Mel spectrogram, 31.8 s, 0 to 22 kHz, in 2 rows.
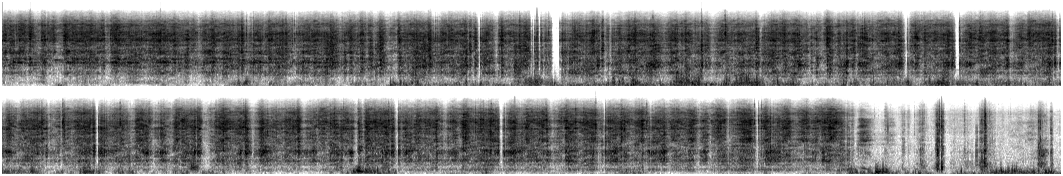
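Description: Eskimo 8-inch hand ice auger cranked round, its blades cutting down into pond ice: a continuous harsh scraping and grinding with a brief pause about eight seconds in. The scraping stops a second or two before the end.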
